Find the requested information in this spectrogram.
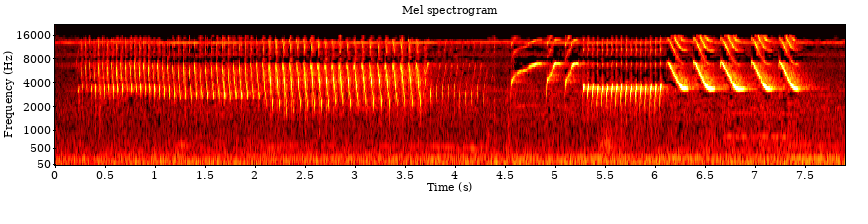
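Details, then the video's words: Extended song of a white AF canary: a long buzzy rattling trill, then quick rising slurs, a steady held whistle, and a few loud downward-sweeping notes. "Kenari AF warna putih GACORR DORR"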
